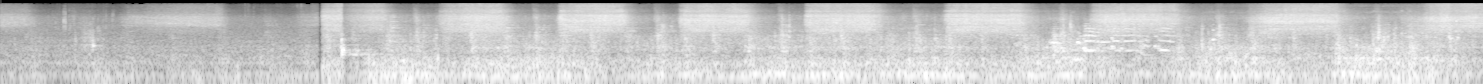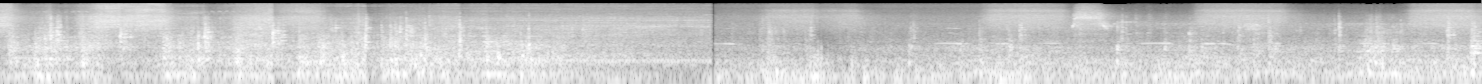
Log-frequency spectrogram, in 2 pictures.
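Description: Small narrow-gauge steam locomotive setting off, with steam hissing from its open cylinder drain cocks. From about three seconds in its exhaust chuffs at roughly one beat a second, and the chuffs grow softer in the last third as it moves away.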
